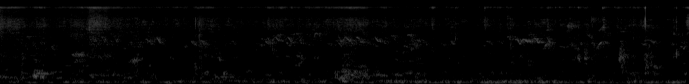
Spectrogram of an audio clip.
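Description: Faint birds chirping in the background: short, high chirps scattered throughout.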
